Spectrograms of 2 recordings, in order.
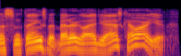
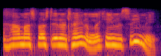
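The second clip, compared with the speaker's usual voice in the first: squeaky, indignant protest; high-pitched protest; 9 semitones higher, faster than usual. Real, not acted. Protesting he can't entertain.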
